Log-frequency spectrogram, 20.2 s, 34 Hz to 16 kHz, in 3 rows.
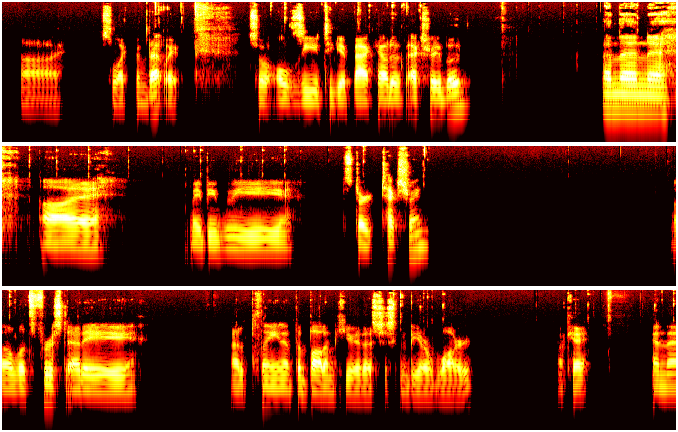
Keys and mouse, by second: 1.2 Tab, 1.8-2.5 middle drag, 2.8 alt+z, 3.7 shift+middle drag, 4.2-5.0 middle drag, 5.4 shift+middle drag, 5.9-6.3 middle drag, 6.8-7.1 shift+middle drag, 7.3-7.6 middle drag, 8.0-8.4 shift+middle drag, 8.7 drag, 8.7-9.2 middle drag, 9.4 shift+middle drag, 10.0-10.4 middle drag, 11.0-12.4 middle drag, 13.4 shift+click, 14.1 shift+a, 16.4 s, 17.4 click, 17.9-18.8 middle drag, 19.3 shift+middle click, 20.0 shift+middle drag.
